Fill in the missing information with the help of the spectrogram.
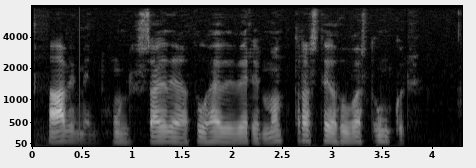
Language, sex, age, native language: Icelandic, male, 30-39, Icelandic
